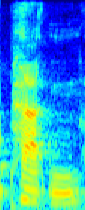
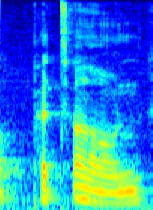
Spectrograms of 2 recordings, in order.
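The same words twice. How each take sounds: First: "Patton" with a short, unstressed ending, PAT-n; alternative pronunciation. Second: "Patton" with a long, drawn-out second syllable, pa-TONE; alternative pronunciation. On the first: Host offering another surname reading, "Patton" as PAT-n. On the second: Host unsure of an actress's surname, "Patton" as pa-TONE. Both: Shown as a demonstration. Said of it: "don't know how to pronounce it".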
